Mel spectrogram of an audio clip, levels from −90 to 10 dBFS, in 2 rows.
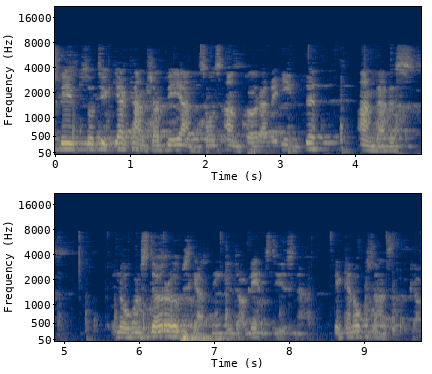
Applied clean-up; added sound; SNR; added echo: classical method WPE with log-MMSE.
